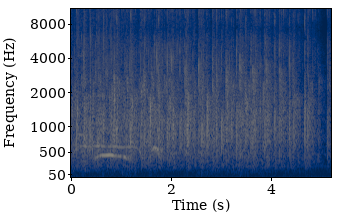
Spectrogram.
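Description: An audience applauds steadily for about five seconds at a Policy School on-campus event, a dense patter of many hands clapping before it quickly fades out at the end.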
